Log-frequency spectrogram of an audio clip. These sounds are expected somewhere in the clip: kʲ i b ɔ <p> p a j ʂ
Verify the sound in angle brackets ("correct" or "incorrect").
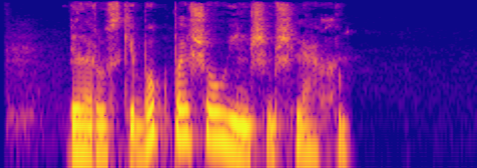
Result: incorrect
